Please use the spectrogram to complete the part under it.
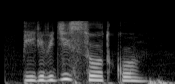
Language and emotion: Russian, angry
